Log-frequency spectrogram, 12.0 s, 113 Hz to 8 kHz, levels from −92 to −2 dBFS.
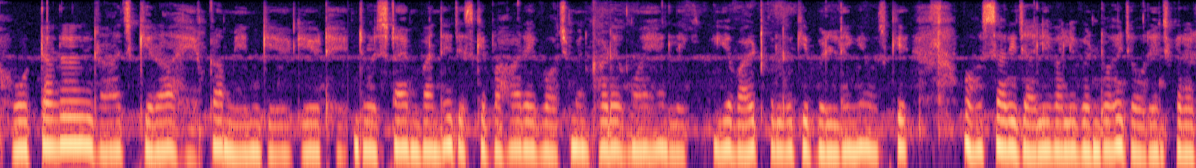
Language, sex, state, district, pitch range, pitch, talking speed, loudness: Hindi, female, Bihar, Gaya, 175-185 Hz, 180 Hz, 160 wpm, -18 LUFS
